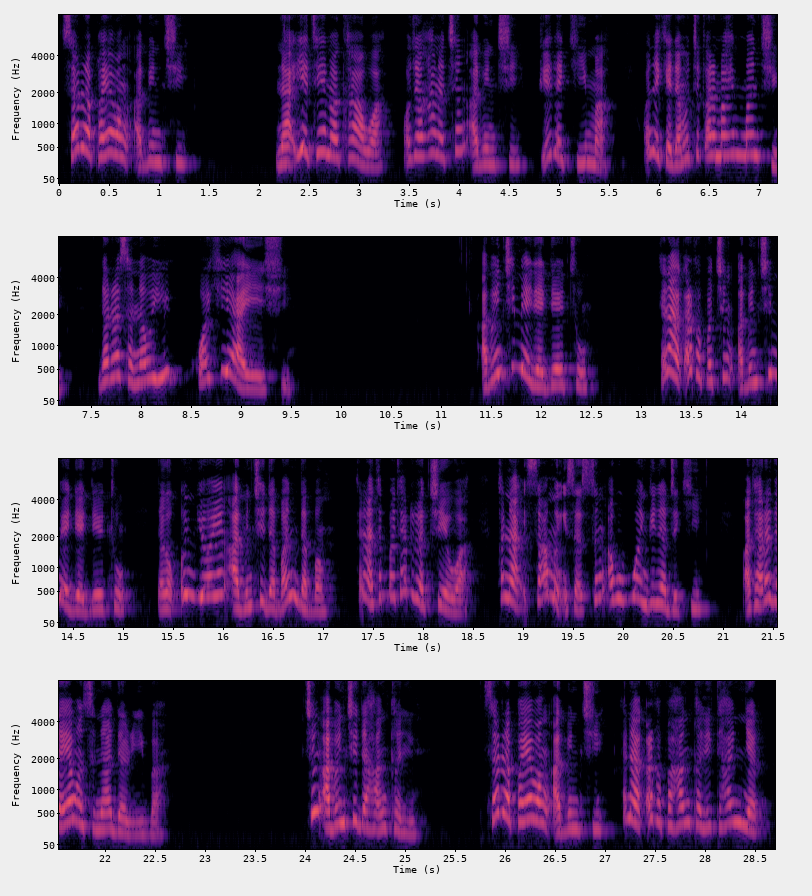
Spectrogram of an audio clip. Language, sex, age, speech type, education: Hausa, female, 30-45, spontaneous, tertiary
